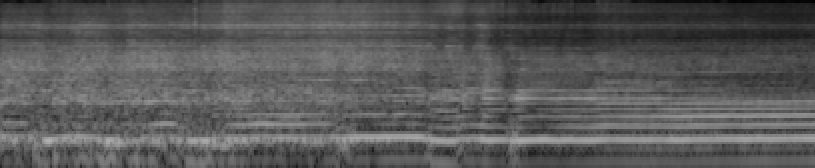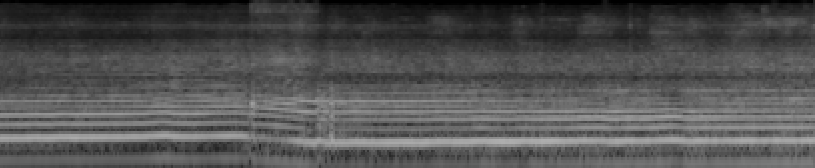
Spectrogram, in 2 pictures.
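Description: Rally car engine running hard at high revs, its pitch held nearly steady. The pitch drops at a gear change about three seconds in and dips and recovers again around seven seconds in.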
